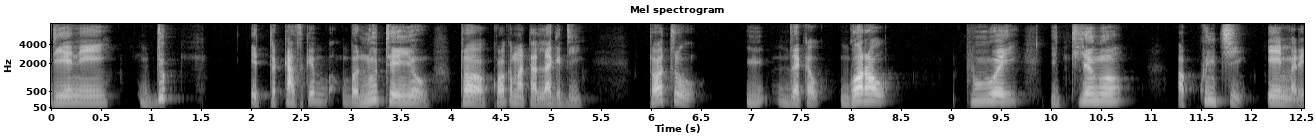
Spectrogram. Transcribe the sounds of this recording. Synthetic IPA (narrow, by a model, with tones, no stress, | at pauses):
di˨ni˨ | du˦k̚ | i˨ti˨ka˨ski˦ba˨nu˦te˦n˦jo˦u˨ | to˦ko˦ki˦ma˨ta˨la˦ɡi˨di˨ | to˦tu˨ | da˨ka˨ | ɡo˦ɾa˦u˦˨ | pu˦we˦i˦ | i˨ti˦je˦ŋo˦ | a˨ku˦nt͡ʃi˨ | i˦mi˨ɾi˨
